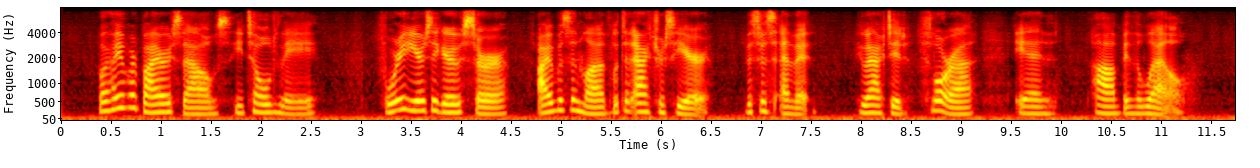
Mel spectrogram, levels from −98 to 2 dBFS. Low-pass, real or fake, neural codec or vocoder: 7.2 kHz; fake; autoencoder, 22.05 kHz, a latent of 192 numbers a frame, VITS, trained on many speakers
